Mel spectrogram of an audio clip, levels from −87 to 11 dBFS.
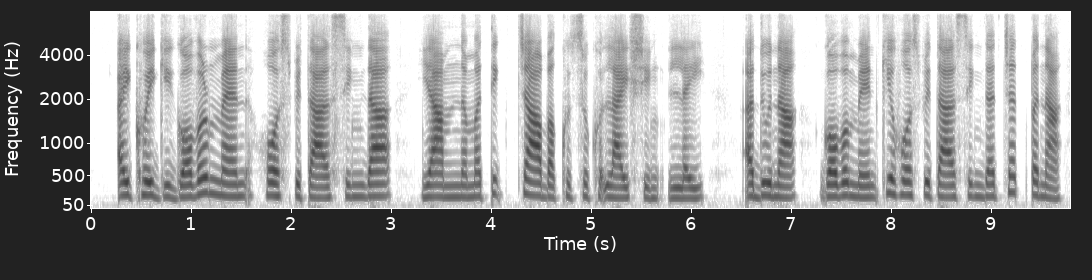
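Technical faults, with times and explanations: No technical faults turn up anywhere in this speech clip. It has come through a call path with a wideband codec, and nothing is heard above 8 kHz, which fits G.722 coding.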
